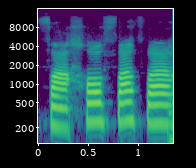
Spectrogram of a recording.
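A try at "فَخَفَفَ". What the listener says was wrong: Nggak ada yang panjang. Pendek semua. Fakhofafa. Fakhofafa.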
